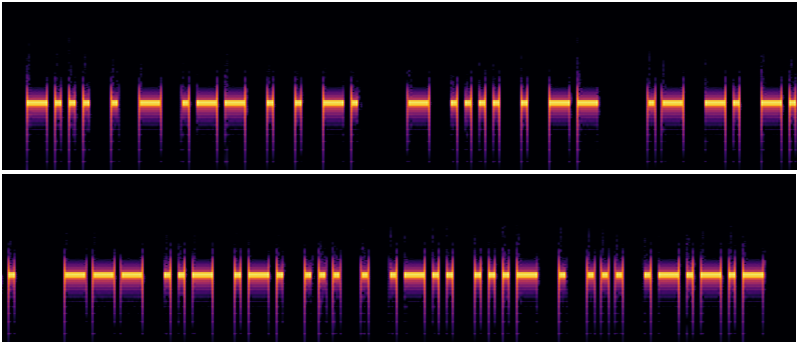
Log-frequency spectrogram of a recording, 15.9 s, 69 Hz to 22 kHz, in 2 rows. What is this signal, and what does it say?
Morse code, heard as a keyed tone, about 17 wpm, 700 Hz. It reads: BETWEEN THEM AND OURSELVES.
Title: Sentences from Top 1600 Words 17wpm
